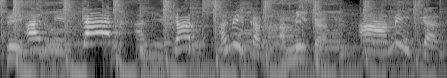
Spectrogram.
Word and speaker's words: Amílcar: Amílcar. Ah, sí. Con acento en la I. En la I. Amílcar.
